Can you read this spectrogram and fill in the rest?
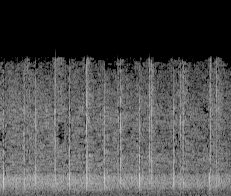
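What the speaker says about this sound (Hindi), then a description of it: "उनका भी तालियां बजा के स्वागत कीजिए" Applause at a government policy launch event in Bhopal welcoming an Olympian boxer: soft, distant crowd clapping with sharper individual claps popping out at an even rhythm, fairly faint throughout.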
